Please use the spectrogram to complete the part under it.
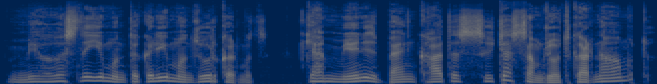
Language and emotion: Kashmiri, fearful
